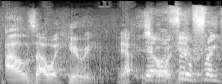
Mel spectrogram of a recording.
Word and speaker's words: al-Zawahiri: just do you nuts man called al-zawahri not a man al-zawahiri ya know if you're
